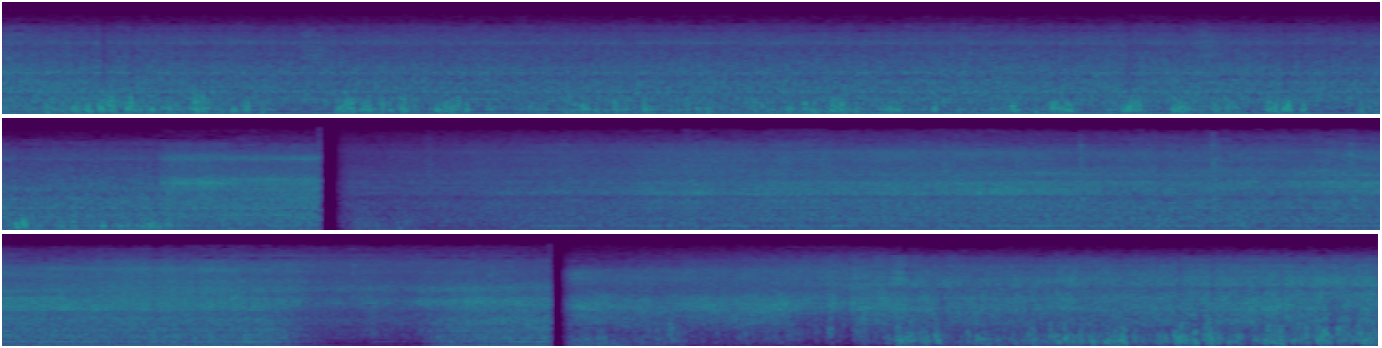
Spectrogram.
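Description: Offshore rig deck noise: a steady machinery hum under rough noise. About thirteen seconds in, a cut to an even rushing from a well-test burner flaring behind a sea-water spray curtain. After another cut near the end, the flare burns with wind gusting on the microphone.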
